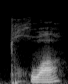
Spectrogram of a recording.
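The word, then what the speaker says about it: trois: Final S not pronounced. 3.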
